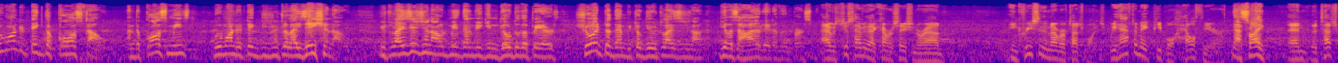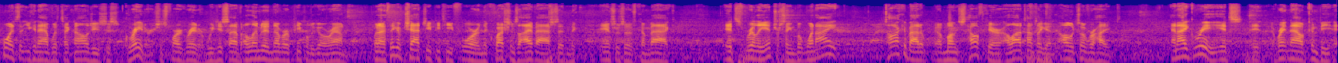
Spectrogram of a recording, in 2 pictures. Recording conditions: busy venue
